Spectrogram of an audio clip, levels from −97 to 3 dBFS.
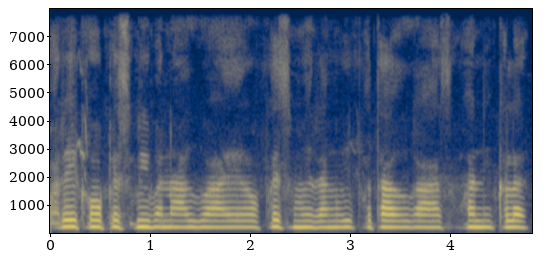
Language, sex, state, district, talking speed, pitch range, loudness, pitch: Hindi, female, Chhattisgarh, Bilaspur, 210 wpm, 220-230 Hz, -16 LUFS, 225 Hz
